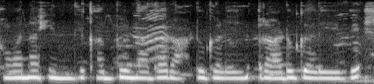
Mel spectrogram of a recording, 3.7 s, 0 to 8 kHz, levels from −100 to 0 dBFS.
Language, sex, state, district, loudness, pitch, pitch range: Kannada, female, Karnataka, Bidar, -14 LUFS, 230 Hz, 215-235 Hz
